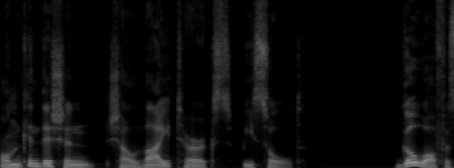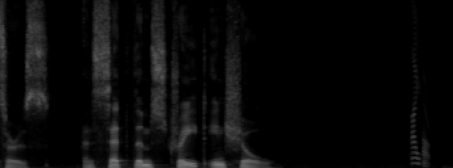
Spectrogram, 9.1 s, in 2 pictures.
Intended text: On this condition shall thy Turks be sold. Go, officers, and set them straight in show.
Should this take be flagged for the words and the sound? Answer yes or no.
yes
